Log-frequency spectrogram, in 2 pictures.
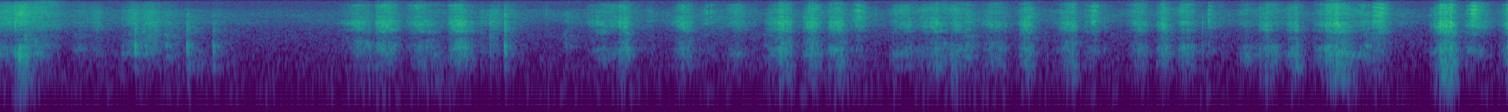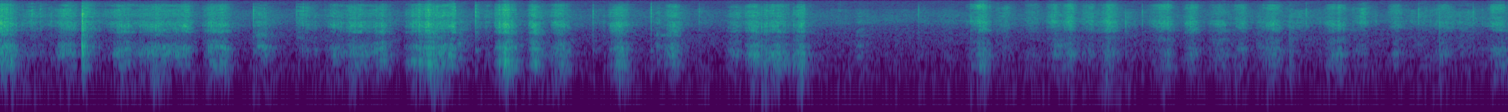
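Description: Quiet, rapid scratching and rustling of a pen tip dragged across a thin paper page.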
